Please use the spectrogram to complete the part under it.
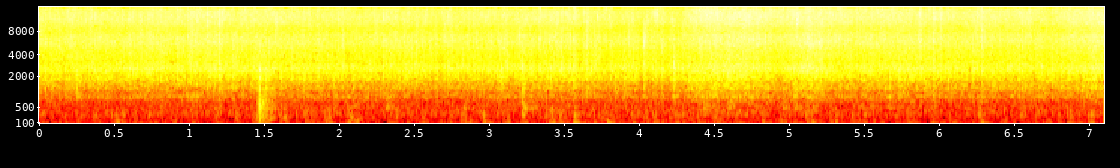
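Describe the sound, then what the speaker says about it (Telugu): Coriander leaves frying in a pan over low heat for pickle, giving a steady, even sizzle with a couple of soft stirring clicks throughout. "కొత్తిమీరను ఫ్రై చేసుకుందాం. అంతా సిమ్లోనే ఉండాలి."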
